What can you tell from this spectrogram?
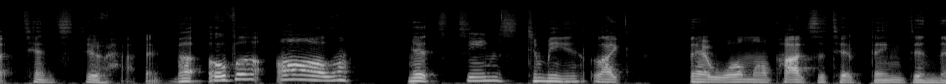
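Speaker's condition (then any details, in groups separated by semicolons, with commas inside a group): Cerebral palsy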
